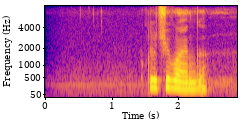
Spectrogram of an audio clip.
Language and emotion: Russian, neutral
